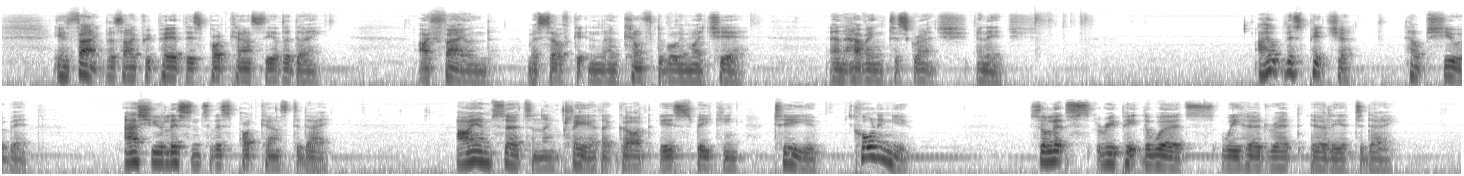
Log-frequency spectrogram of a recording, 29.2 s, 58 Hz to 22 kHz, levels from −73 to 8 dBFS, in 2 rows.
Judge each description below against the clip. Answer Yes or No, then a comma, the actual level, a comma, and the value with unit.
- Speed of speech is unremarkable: No, slow, 125 wpm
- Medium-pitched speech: No, low, 105 Hz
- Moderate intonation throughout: Yes, average, 4.2 semitones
